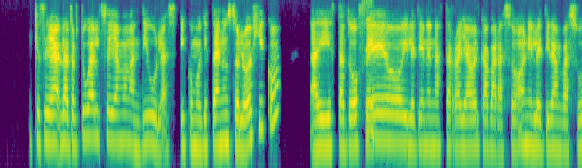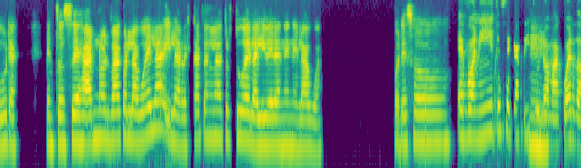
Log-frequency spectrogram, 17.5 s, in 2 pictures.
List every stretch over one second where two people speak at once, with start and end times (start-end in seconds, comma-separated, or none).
none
